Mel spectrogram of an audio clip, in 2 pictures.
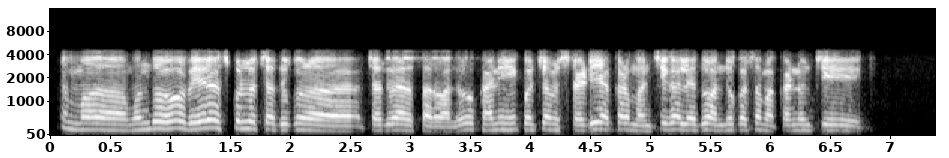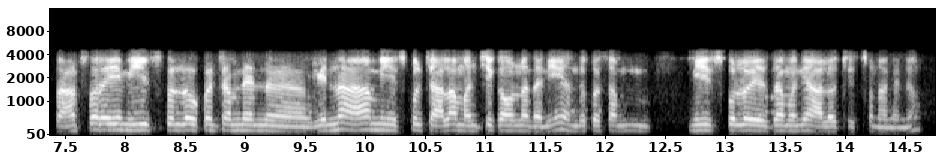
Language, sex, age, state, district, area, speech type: Telugu, male, 30-45, Andhra Pradesh, Krishna, urban, conversation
